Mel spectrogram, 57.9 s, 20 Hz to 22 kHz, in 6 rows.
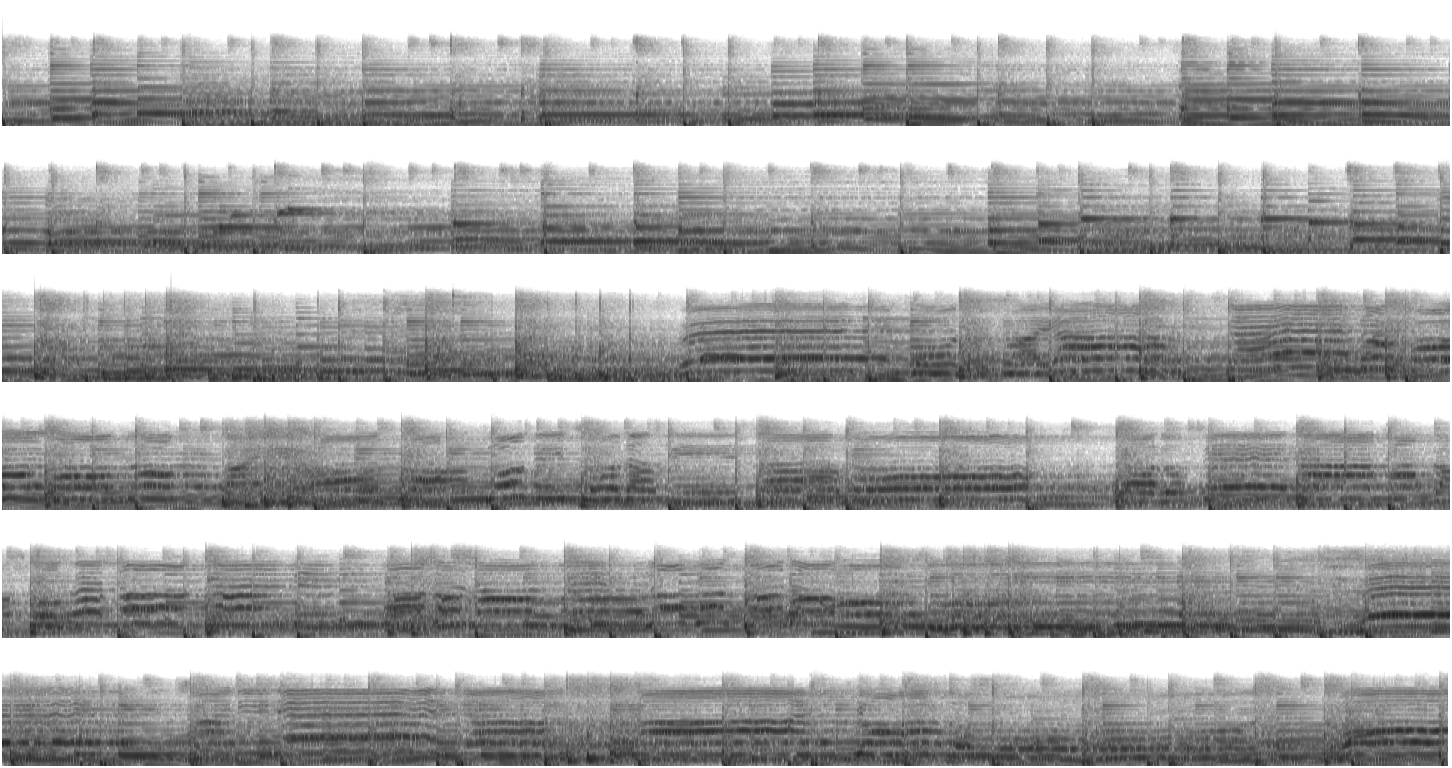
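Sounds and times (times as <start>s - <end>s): drum kit: 0.0s - 57.9s
guitar: 0.0s - 57.9s
person singing: 23.8s - 57.9s.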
